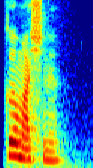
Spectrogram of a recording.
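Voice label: "кӧмасьны", Komi-Zyrian, female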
